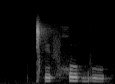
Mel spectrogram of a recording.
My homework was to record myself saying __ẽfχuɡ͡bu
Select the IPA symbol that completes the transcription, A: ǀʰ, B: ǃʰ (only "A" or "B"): A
